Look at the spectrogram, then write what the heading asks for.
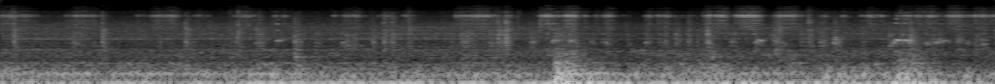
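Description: Passenger train running, heard from inside the coach: a steady low rumble of wheels on rail with scattered clicks and knocks, and a short falling squeal about four seconds in.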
